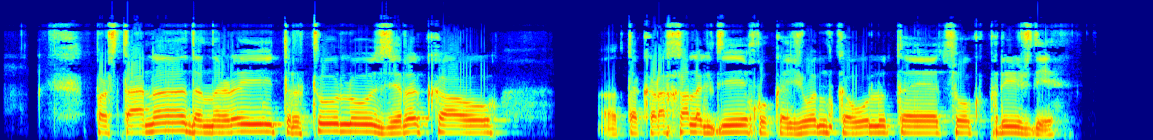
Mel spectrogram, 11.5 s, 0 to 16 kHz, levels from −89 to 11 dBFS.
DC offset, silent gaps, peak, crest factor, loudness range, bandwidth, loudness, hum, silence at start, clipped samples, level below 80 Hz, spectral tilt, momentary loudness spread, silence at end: under 0.1%; 5.56-5.97 s; 0 dBFS; 12 dB; 4 LU; 9.6 kHz; -10 LUFS; none; 0.5 s; under 0.1%; -44 dBFS; -5 dB/octave; 10 LU; 0.95 s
